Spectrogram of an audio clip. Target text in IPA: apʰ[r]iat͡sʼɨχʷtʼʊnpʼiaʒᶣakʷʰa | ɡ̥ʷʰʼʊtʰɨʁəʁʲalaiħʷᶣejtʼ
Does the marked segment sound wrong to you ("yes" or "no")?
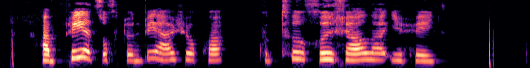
no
